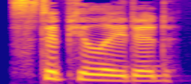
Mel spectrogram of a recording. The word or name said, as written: stipulated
